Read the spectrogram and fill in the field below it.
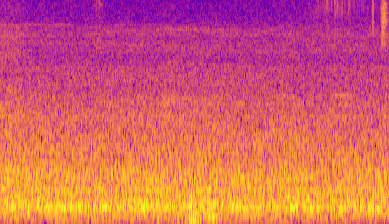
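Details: Steady broadband hiss and low hum like distant traffic or a fan, with no animal sound.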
